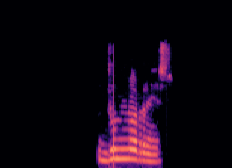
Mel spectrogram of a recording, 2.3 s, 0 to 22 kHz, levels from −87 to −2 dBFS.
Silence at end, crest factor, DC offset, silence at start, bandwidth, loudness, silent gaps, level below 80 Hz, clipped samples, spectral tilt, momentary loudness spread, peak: 0.6 s; 18 dB; under 0.1%; 0.95 s; 8 kHz; -27 LUFS; none; -64 dBFS; under 0.1%; -5 dB/octave; 12 LU; -10 dBFS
